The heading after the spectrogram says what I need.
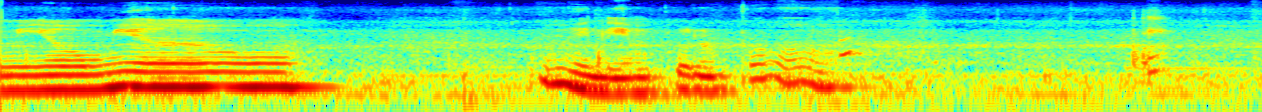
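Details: Newborn just after a normal delivery: a long voiced wail, then shorter rising and falling cries in a quiet room; a normal newborn cry.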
